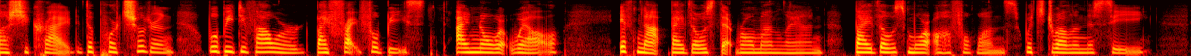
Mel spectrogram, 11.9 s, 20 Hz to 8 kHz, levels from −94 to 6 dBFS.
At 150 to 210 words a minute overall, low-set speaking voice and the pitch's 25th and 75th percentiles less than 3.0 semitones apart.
No: average, 180 wpm; high, 215 Hz; narrow, 2.6 semitones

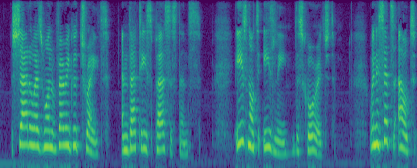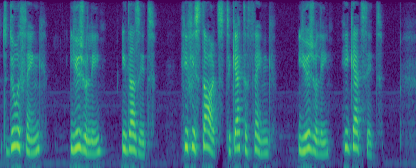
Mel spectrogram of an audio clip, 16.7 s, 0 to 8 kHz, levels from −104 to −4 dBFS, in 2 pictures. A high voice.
Yes: high, 235 Hz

